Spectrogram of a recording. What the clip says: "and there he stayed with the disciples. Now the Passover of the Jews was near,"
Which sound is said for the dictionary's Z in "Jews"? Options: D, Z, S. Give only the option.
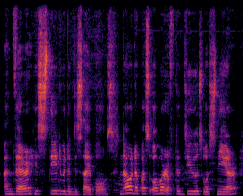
S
